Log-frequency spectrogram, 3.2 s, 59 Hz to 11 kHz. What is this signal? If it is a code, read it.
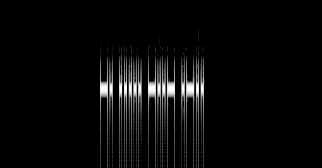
Morse code, heard as a keyed tone, about 48 wpm, 700 Hz. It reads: N5XL
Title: NA SOTA Chaser Callsigns 50wpm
